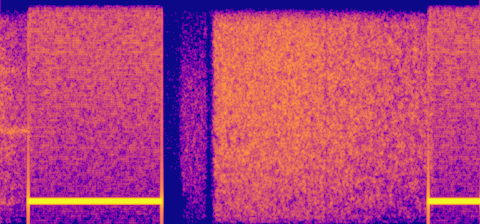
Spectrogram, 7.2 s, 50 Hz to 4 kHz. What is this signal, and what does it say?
Ringback tone (North America), 440 + 480 Hz.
